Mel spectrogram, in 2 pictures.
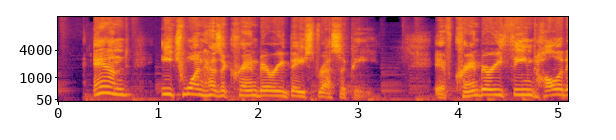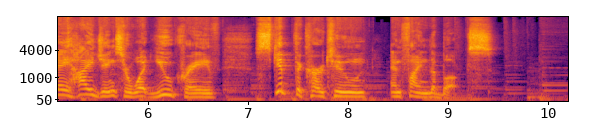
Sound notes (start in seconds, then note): none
